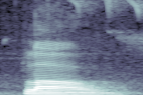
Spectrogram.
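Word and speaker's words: plough: English ওয়ার্ডে আয়ের পর জিএইচের উচ্চারণ হয় না, যেমন হাই, থাই, সাই, দো, প্লাউ, নে, বাউ।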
